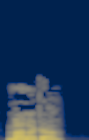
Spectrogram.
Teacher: notice that there is a little Accent on the first syllable this accent tells you that the word is an exception to the rule instead of stressing the penultimate syllable you put the stress on the first syllable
